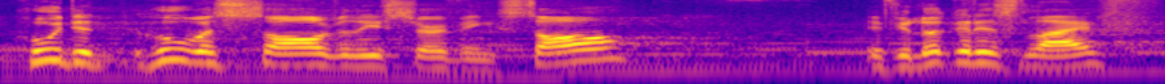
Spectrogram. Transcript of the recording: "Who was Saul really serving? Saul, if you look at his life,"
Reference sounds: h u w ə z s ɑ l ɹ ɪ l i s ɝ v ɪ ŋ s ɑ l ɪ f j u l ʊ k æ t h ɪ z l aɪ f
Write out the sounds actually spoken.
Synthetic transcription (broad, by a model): h u w ə z s ɑ l ɹ ɪ l i s ɝ v ɪ ŋ s ɑ l ɪ f j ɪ l ʊ k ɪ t h ɪ z l aɪ f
